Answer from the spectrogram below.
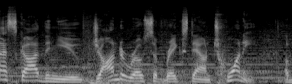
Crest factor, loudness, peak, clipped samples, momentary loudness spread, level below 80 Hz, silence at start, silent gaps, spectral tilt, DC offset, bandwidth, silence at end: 14 dB; -23 LUFS; -10 dBFS; under 0.1%; 3 LU; -42 dBFS; 0 s; none; -4 dB/octave; under 0.1%; 16 kHz; 0 s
